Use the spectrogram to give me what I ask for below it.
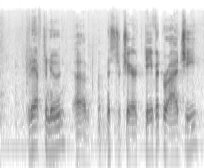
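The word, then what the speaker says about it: Radziej: David Raji. Raji is spelled R-A-D-Z-I-E-J.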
